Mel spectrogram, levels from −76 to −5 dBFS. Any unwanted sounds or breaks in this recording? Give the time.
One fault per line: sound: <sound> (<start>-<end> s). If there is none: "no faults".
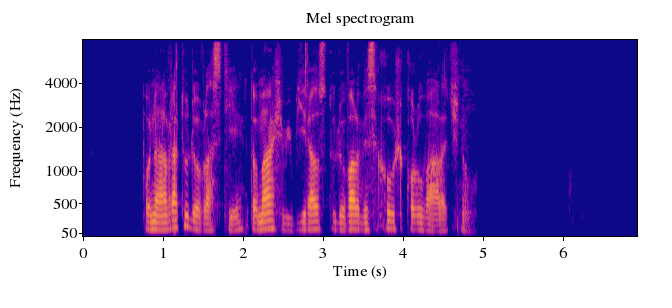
no faults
